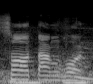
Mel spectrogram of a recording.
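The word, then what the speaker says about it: sotanghon: soang soang hon soong you can pronounce it as satang hon soang Hong yes okay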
